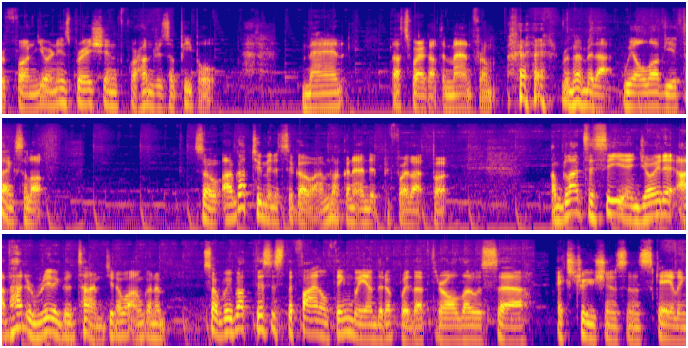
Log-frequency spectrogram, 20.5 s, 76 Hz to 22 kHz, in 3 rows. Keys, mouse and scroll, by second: 16.5-19.5 middle drag, 19.9-20.2 middle drag.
